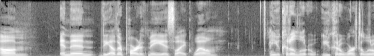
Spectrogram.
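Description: A woman with a Southern US accent and a very deep, low pitch talks at a fairly quick pace with ordinary pitch variation, on a very clean recording with a silent background. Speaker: guest, military spouse. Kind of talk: casual chat. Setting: studio.

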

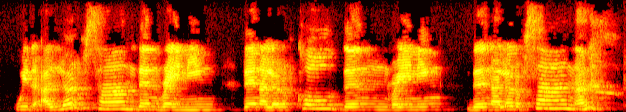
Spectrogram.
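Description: A woman's fairly high voice with a Spanish accent, lively intonation and a fairly slow pace. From Chile. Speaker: biotech startup founder. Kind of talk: interview. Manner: halting.

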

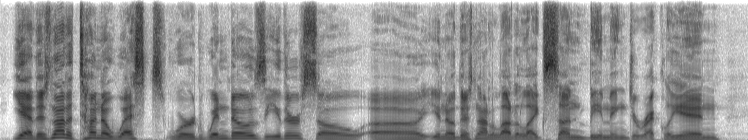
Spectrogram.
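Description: Against noticeable background noise, the speech moves at a moderate pace with hardly any pauses and ordinary pitch variation. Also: man, fairly high pitch for a man. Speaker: comedian. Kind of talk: casual chat. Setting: video call. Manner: joking.

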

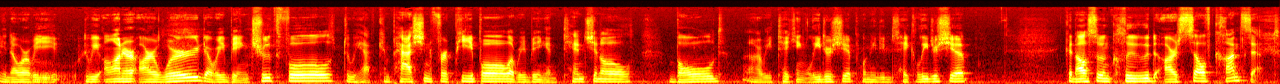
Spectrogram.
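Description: The man has an unremarkable speaking voice at medium pitch, with ordinary pitch variation and a moderate pace. The recording is very clean, with a silent background. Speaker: radio co-host. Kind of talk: radio talk show. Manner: casual, filler-heavy.

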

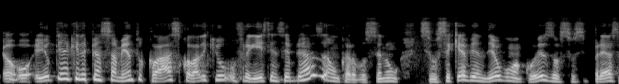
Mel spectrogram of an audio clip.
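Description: Against a quiet background, a man's voice shows very wide pitch swings in a dry, close sound with no echo. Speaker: podcast co-host. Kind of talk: casual chat.

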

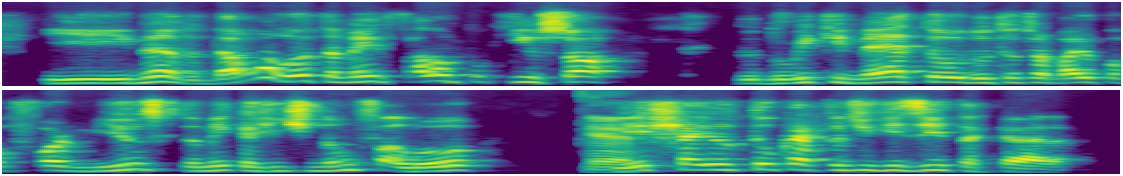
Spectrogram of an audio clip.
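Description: A high-pitched man's voice at a very fast pace, with ordinary pitch variation. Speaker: music magazine editor and podcast co-host. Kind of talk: casual chat.

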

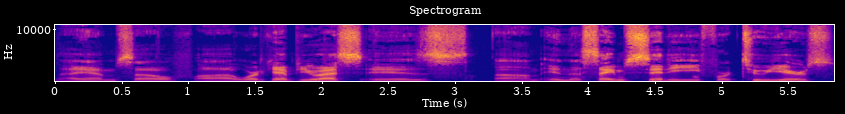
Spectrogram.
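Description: A man talks at a very slow pace in a very deep, low pitch. He leaves hardly any pauses. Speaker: podcast co-host. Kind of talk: casual chat.

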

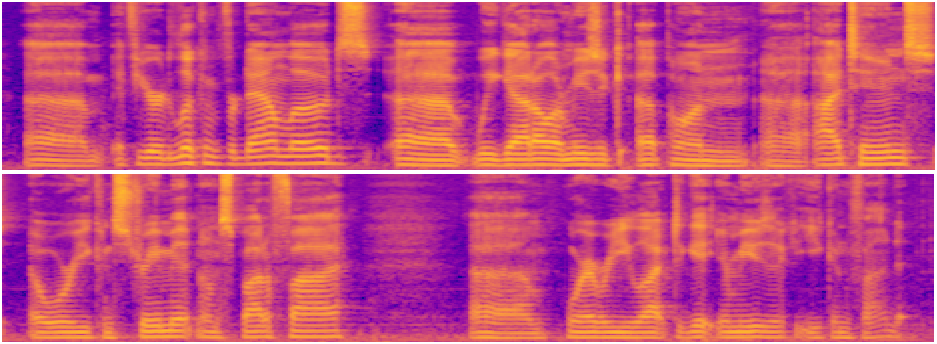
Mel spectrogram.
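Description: A normal speaking voice from a man, fairly low in pitch, fairly even in intonation, at a moderate pace. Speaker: country singer. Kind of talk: casual chat. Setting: studio.

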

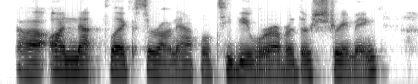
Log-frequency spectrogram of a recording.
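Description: A woman's very deep, low voice with a dark, mellow tone. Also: quiet background. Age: 30s. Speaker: legal operations worker and pop music fan. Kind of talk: casual chat.

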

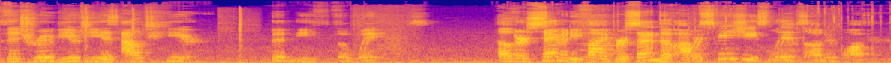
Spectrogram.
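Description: Using a put-on character voice, a man talks at a moderate pace. Loud background noise and a slight echo are audible. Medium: audio drama. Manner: warm, easygoing.

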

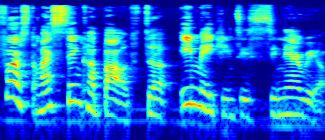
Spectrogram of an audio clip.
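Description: In a very clean recording with a silent background, a woman with a Chinese accent speaks very slowly in a bright, sharp tone with very wide pitch swings. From China. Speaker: radio show host, whistleblower commentator. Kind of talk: political commentary monologue. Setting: radio studio. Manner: hesitant, many fillers.

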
